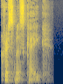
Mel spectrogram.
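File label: "christmas cake", British English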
